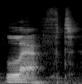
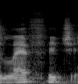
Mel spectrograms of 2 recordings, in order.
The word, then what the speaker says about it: laughed: A typical mispronunciation by Brazilian learners is to add an extra syllable and say things like wipeage, likeage, laughage, and so on. No extra vowel, no extra syllable for the verbs in the first column, okay? Just a t at the end.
